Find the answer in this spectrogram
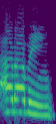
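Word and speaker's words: ערבים: pronuncia Entonces por ejemplo la palabra hebrea puede pronunciarse orbin que significa Cuervo pero también se puede pronunciar arabí que significa árabe se escribe igual pero se pronuncian diferente Pero vamos a ver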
